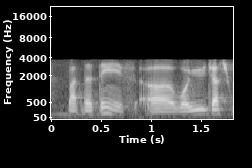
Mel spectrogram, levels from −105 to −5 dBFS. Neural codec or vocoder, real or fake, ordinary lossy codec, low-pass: none; real; none; 3.6 kHz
